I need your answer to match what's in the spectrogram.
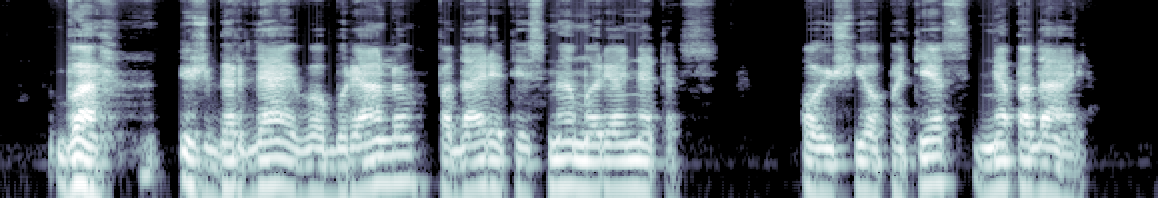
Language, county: Lithuanian, Klaipėda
